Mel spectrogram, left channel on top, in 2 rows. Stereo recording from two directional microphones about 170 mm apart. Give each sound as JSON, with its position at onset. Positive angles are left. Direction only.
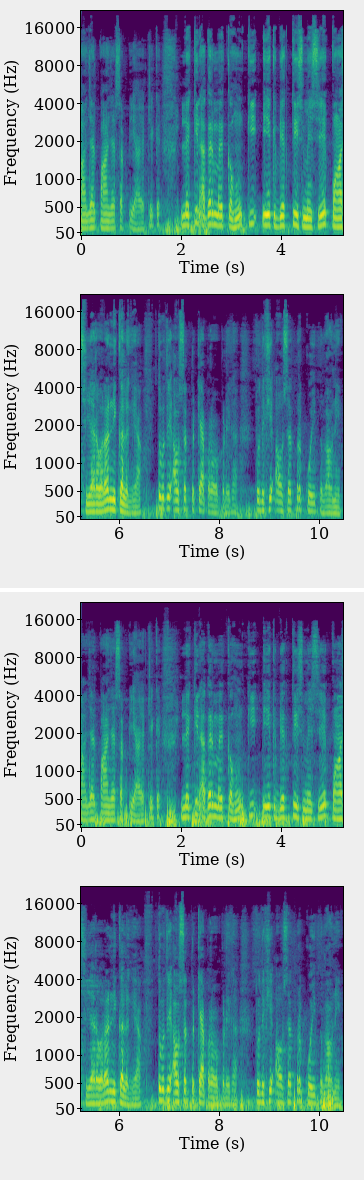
{"t": 0.0, "sound": "speech", "side_deg": 30}
{"t": 0.9, "sound": "speech", "side_deg": 0}
{"t": 1.7, "sound": "speech", "side_deg": 25}
{"t": 6.7, "sound": "speech", "side_deg": 10}
{"t": 8.7, "sound": "speech", "side_deg": 15}
{"t": 9.7, "sound": "speech", "side_deg": 10}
